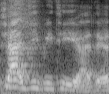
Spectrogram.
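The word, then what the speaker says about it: ChatGPT: Chat GTP. GTP. My one of my instructors for nanoelectronics, he called it Chat GPS. Wait, it's Chat GPT.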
